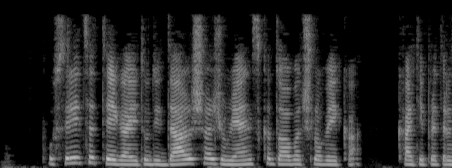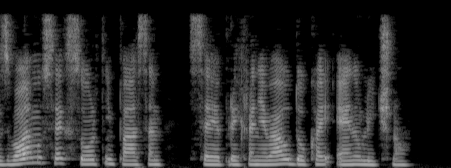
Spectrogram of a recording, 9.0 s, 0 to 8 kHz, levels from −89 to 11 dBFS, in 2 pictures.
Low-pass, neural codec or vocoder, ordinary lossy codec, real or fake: 7.2 kHz; none; MP3, 64 kbps; real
